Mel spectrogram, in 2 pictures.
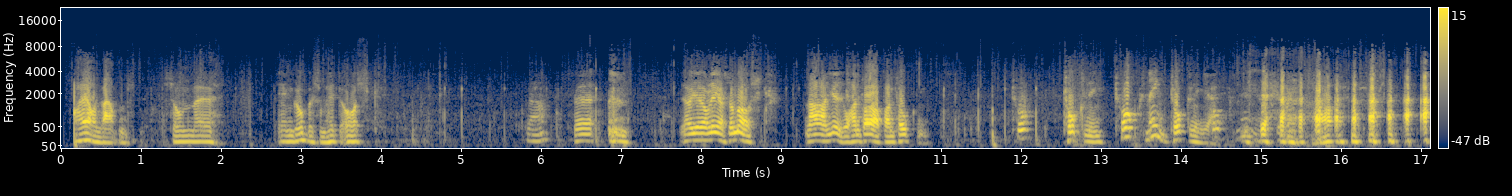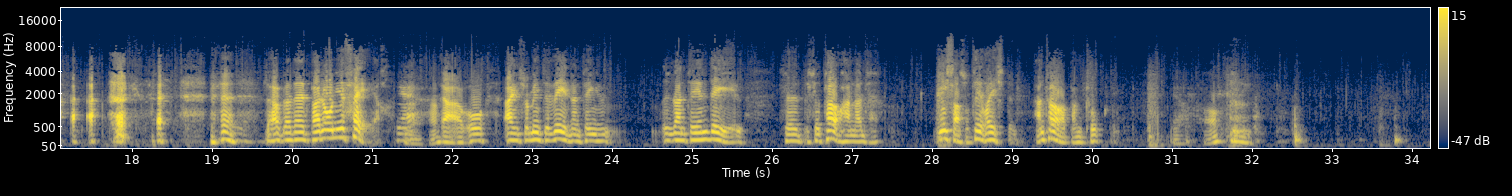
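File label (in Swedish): Hörja Skåne, svenska sagor dialekter; Folkminnen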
